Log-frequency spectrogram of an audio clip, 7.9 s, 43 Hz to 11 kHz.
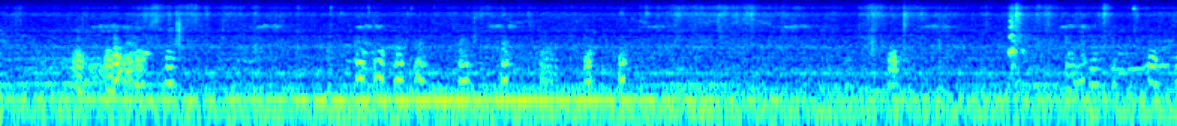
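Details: Backyard chicken flock in a sunny coop, a mix of egg-laying breeds, bantams and barnyard mixes with over 20 roosters; irregular bursts of short clucks and clipped calls over a steady low hum.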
